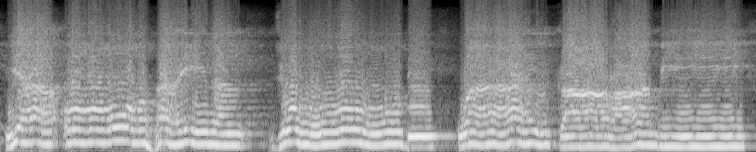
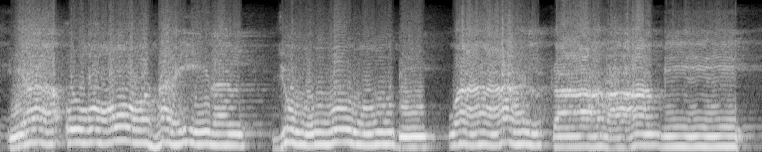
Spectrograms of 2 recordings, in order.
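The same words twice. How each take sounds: No difference in how they are said.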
